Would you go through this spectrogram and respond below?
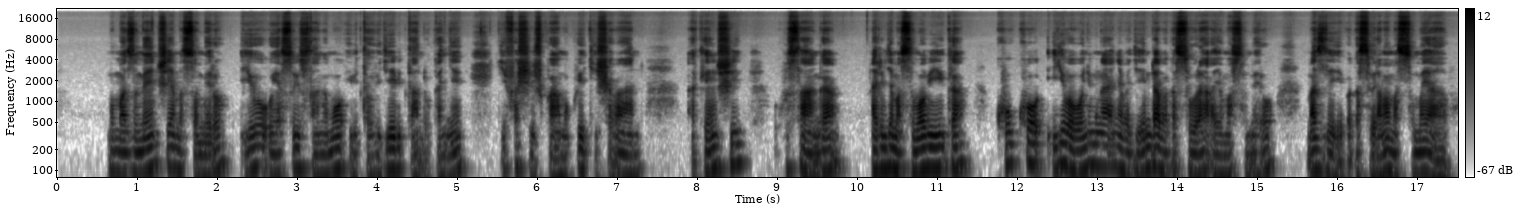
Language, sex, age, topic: Kinyarwanda, female, 25-35, education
